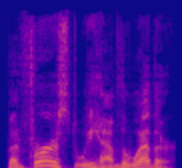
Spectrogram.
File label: First Weather M, Broadcast, announcer, breakaway, male; VoiceBox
